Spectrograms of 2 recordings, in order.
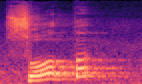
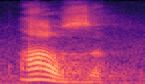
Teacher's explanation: o s pode ter o som de c né como na palavra sopa mas o s também vai ter som de z como na palavra asa não é o mesmo fonema a mesma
